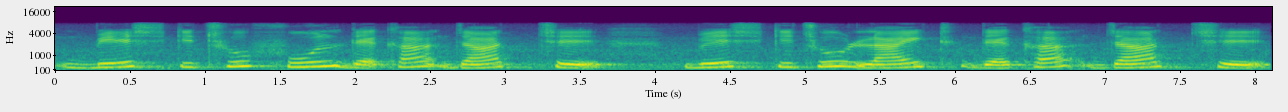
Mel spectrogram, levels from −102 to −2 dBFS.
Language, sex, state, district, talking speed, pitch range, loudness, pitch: Bengali, female, West Bengal, Malda, 75 wpm, 230-305 Hz, -13 LUFS, 260 Hz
